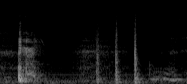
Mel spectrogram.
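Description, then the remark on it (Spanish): A person with a slight cough coughs: one heavy, rough cough followed by a few short, sharp coughs spaced about a quarter second apart, with faint murmuring in the background. “tiene un poco de tos, pero está presente aquí.”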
